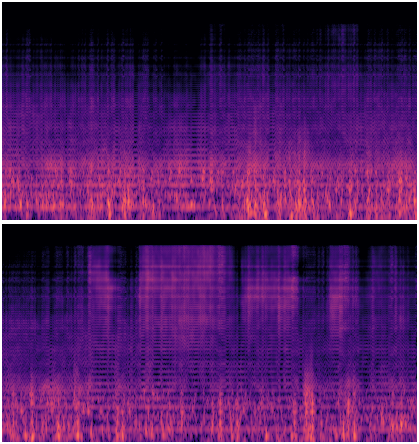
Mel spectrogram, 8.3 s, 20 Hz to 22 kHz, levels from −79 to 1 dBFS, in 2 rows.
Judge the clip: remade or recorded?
remade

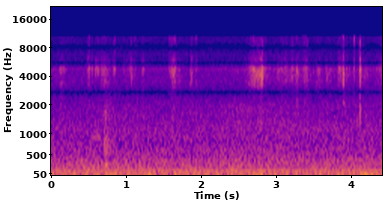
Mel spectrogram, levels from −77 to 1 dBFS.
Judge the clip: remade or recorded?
remade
